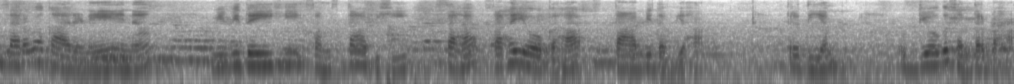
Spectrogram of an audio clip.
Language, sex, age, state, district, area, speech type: Sanskrit, female, 18-30, Kerala, Thrissur, urban, spontaneous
